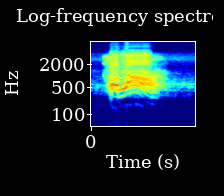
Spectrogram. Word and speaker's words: tela'ah: Strong's Concordance 50-04, from the Greek word talaporia, which is spelled T-A-L-A-I-P-O-R-I-A, meaning hard work, hardship, distress. And Strong's Concordance 85:13, from the Hebrew word telah, which is spelled T-E-L-A-A-H, meaning weariness, hardship.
